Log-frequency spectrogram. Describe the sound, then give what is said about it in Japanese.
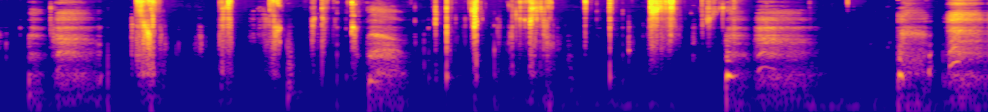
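Wet ear-licking and mouth sounds in irregular bursts, soft and intimate with moist smacks and breathy sighs mixed in, no talking. “ではこっちの舐める方でしてあげるね。”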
